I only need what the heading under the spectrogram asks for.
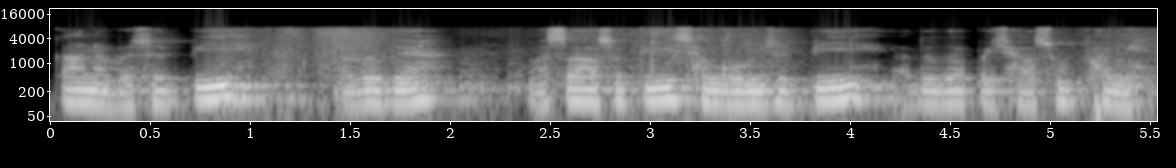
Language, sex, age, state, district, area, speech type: Manipuri, male, 30-45, Manipur, Thoubal, rural, spontaneous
